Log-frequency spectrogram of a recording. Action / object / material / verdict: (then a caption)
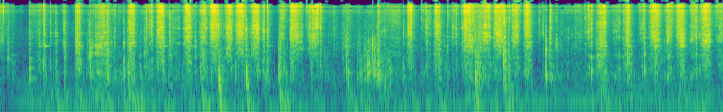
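scrape / chalk block scraped with a metal blade / chalk / none. A metal putty knife scrapes the surface of a flat, solid chalk block held in a gloved hand. It makes a steady run of quick, uneven, gritty scraping strokes, dry and bright with little low end. Each stroke cuts off quickly with almost no ring.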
